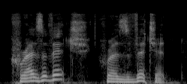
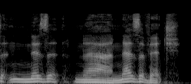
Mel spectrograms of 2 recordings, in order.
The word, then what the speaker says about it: Knezovich: Adrian, Nick, Krezovich. No, it's an N. That's Nezovich. That's it. Yeah. Because you don't pronounce the K, right?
